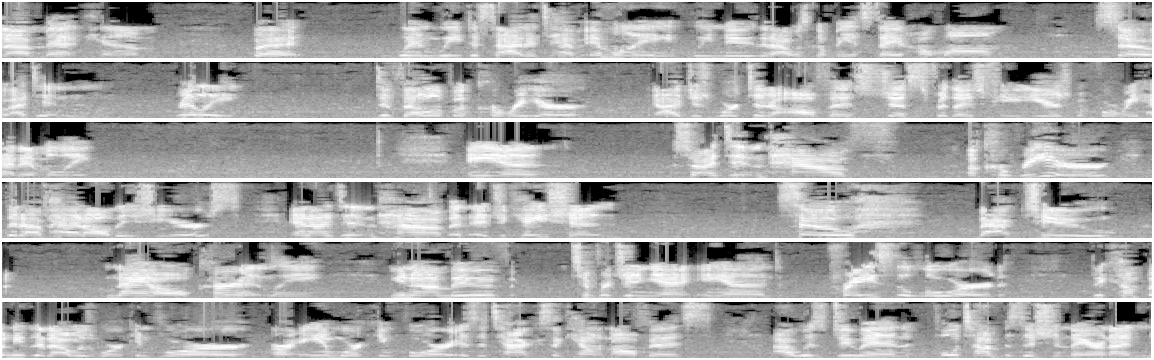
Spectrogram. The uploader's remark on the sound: This episode was recorded in my car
